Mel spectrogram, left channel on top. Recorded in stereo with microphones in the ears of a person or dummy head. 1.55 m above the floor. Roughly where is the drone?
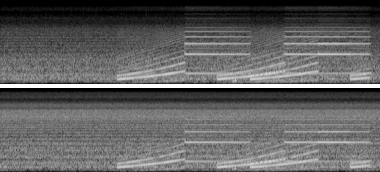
Right.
